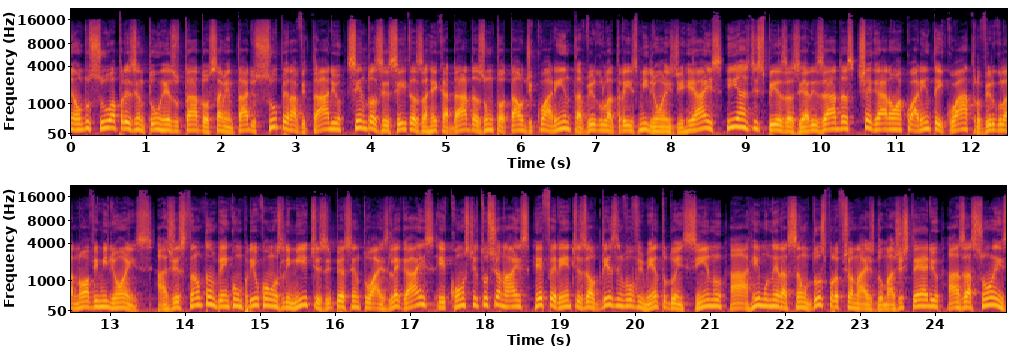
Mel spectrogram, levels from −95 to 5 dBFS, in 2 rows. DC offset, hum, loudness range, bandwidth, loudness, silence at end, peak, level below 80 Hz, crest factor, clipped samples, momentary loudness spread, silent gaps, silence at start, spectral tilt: under 0.1%; none; 1 LU; 19 kHz; -14 LUFS; 0 s; -2 dBFS; -36 dBFS; 12 dB; under 0.1%; 3 LU; none; 0 s; -5 dB/octave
